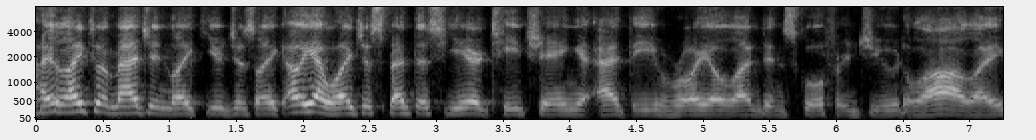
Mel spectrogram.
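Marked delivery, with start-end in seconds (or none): none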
